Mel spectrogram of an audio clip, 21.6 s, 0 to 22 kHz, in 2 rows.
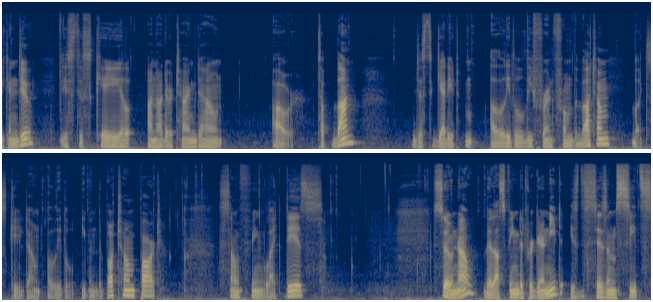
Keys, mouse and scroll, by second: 0.0 click, 1.4 s, 6.5 click, 7.7 click, 10.1 s, 12.2 click, 13.5 middle click, 14.0 click, 14.3-14.8 scroll down 1, 14.8-15.6 scroll up 3, 15.7 middle click, 16.3 click, 18.1 middle click, 18.7 click, 19.1-19.7 scroll down 1, 19.7 middle click, 21.4 middle click.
